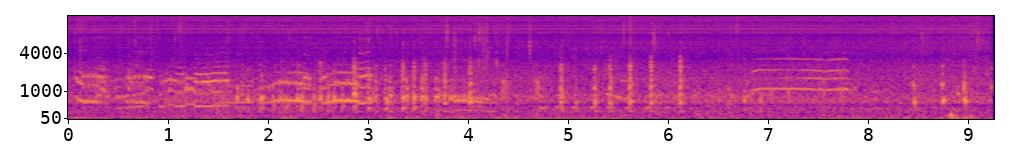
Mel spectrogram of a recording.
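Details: Chickens and roosters in summer, a flock giving many short clucks and murmurs, with a few drawn-out tonal calls toward the end; steady low background hum.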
